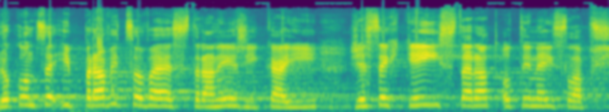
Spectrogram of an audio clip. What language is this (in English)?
Czech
